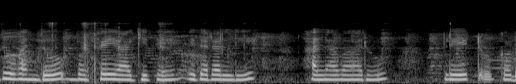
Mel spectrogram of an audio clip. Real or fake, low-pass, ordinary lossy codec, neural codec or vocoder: real; 7.2 kHz; AAC, 32 kbps; none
